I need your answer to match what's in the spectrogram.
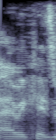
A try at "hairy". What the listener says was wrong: Sorry, I noticed both of you there dropped the H, or the H, or however it's airy, obviously means hairy, hairy children, not sort of airy, kind of light-headed or...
